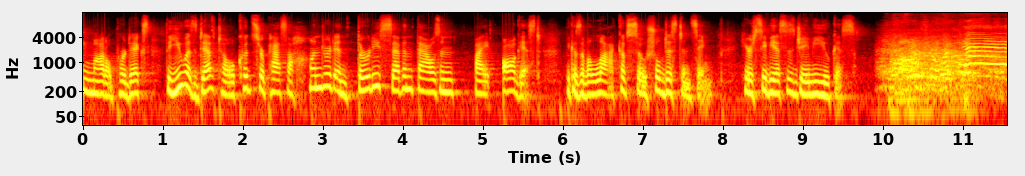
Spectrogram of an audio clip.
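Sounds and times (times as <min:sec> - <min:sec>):
speech: 0:00.0 - 0:11.2
crowded restaurant chatter: 0:09.9 - 0:11.5.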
